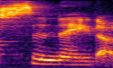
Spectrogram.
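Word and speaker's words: buccinator: with that one but Sonata because I know it's not Buccaneer it's it's pronounced with an S so but sinata um which is kind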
